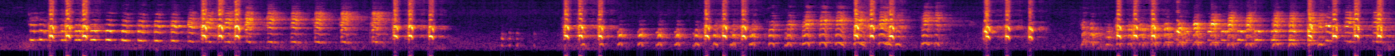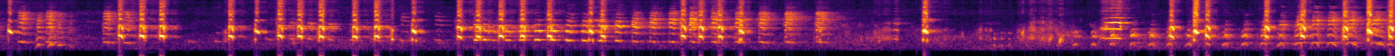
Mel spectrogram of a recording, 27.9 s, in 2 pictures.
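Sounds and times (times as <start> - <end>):
purple swamphen cackling: 0.0 - 27.9.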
